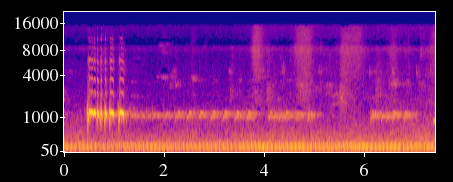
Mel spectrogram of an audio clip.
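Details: Local zebra dove, used as a lure to coax other doves into calling: a brief burst of rapid, pulsed cooing notes, then a long, steady, mid-pitched hum-like tone with short breaks, all over a constant low mechanical hum.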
